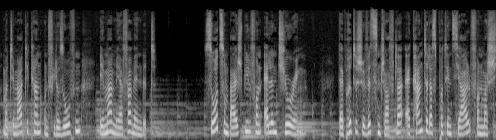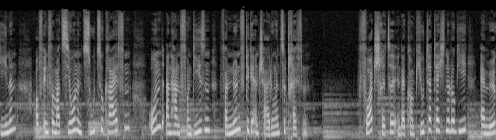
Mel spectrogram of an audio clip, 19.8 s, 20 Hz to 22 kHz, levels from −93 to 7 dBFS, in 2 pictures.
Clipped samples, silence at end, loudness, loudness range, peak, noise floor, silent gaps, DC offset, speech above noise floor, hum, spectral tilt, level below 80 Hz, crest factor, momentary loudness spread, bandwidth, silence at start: under 0.1%; 0 s; -17 LUFS; 2 LU; -2 dBFS; -41 dBFS; none; under 0.1%; 25 dB; none; -4.5 dB/octave; -54 dBFS; 16 dB; 13 LU; 16.5 kHz; 0 s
